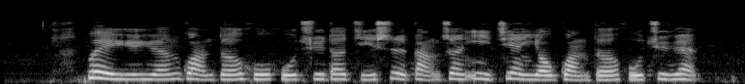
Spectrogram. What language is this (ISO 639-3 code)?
zho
